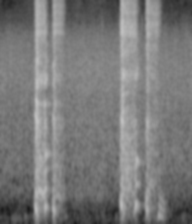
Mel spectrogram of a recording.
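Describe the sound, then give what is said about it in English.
Two short coughing fits, each a quick run of harsh, breathy bursts, heard alone against a quiet background. “told you that cough was coming.”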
